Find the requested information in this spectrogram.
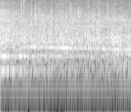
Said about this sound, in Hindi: जोरदार तालियों से नेताजी का स्वागत करिए।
